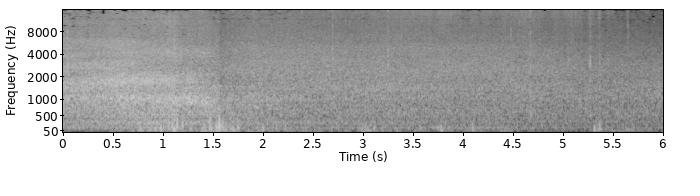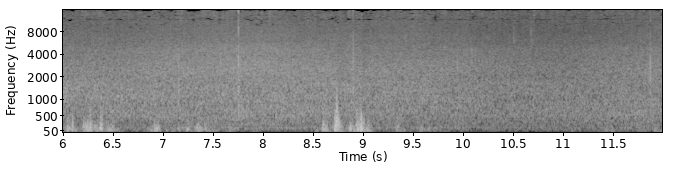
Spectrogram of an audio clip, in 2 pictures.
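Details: Wind rumbles and buffets the microphone, with low thumps and handling noise, and no animal voice stands out.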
